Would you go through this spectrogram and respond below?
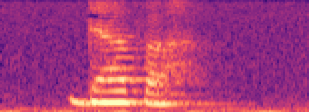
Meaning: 1. camel 2. fabric made from camel hair 3. alternative form of դավի (davi)
- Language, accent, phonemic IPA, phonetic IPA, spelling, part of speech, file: Armenian, Eastern Armenian, /dɑˈvɑ/, [dɑvɑ́], դավա, noun, Hy-դավա.ogg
